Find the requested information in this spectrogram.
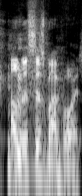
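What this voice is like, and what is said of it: Regal-sounding character voice. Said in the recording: “doesn't do his own voice ... It's very regal sounding.”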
